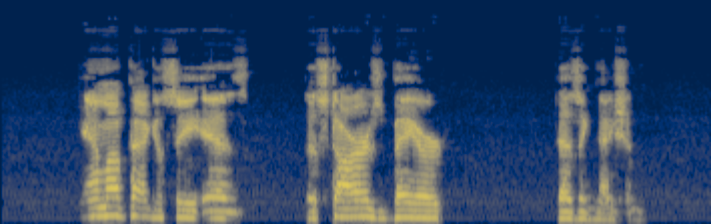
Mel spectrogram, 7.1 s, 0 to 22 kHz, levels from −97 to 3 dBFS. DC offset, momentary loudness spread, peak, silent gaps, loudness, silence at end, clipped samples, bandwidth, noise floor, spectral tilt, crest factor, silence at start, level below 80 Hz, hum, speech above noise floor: under 0.1%; 11 LU; 0 dBFS; none; -15 LUFS; 0.7 s; under 0.1%; 9.4 kHz; -69 dBFS; -3.5 dB/octave; 18 dB; 0.8 s; -56 dBFS; none; 53 dB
